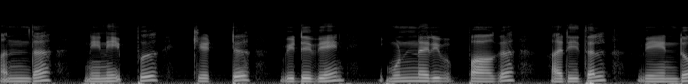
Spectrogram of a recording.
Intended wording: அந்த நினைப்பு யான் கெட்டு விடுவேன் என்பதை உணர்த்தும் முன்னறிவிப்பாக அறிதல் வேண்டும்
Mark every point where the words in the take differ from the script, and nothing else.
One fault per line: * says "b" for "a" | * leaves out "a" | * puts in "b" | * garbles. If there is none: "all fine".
* leaves out "யான்"
* leaves out "என்பதை உணர்த்தும்"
